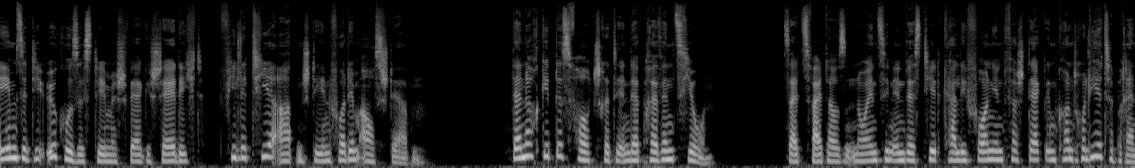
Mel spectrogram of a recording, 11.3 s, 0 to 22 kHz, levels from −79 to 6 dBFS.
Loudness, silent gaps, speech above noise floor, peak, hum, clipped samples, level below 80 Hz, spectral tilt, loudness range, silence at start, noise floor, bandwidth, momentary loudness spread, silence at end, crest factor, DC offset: -24 LUFS; none; 40 dB; -6 dBFS; none; under 0.1%; -56 dBFS; -4.5 dB/octave; 2 LU; 0 s; -63 dBFS; over 20 kHz; 6 LU; 0 s; 18 dB; under 0.1%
